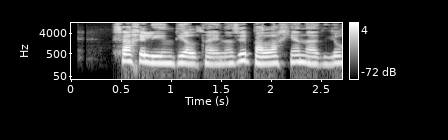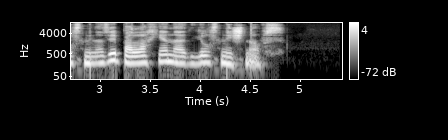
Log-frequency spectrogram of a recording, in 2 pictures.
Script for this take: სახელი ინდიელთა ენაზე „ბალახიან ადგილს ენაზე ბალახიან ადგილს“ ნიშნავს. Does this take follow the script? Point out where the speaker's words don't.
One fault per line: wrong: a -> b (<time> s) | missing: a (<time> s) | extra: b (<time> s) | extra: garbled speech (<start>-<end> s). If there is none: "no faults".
no faults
